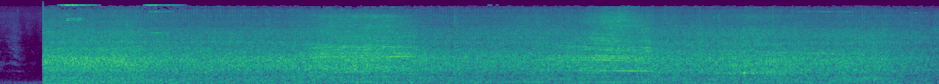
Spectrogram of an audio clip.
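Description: Busy street traffic with passing buses in north Madrid near hospitals, recorded on the pavement: a steady, dense roar of engines and tyres with a couple of brief swells as heavier vehicles go by.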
